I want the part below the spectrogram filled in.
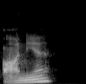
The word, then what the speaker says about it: Anya: I've always called her Anya, but Eggers was calling her Anya in the movie or in the commentary. So guess I've been saying that wrong.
